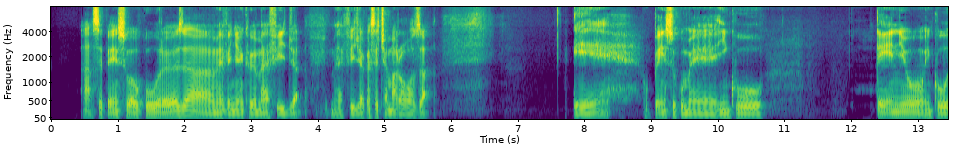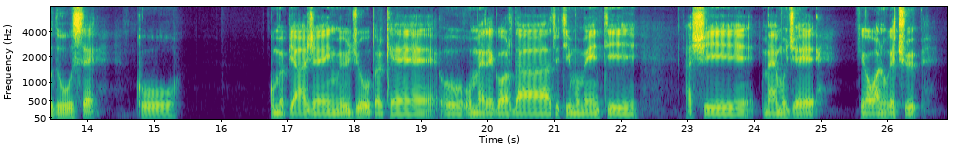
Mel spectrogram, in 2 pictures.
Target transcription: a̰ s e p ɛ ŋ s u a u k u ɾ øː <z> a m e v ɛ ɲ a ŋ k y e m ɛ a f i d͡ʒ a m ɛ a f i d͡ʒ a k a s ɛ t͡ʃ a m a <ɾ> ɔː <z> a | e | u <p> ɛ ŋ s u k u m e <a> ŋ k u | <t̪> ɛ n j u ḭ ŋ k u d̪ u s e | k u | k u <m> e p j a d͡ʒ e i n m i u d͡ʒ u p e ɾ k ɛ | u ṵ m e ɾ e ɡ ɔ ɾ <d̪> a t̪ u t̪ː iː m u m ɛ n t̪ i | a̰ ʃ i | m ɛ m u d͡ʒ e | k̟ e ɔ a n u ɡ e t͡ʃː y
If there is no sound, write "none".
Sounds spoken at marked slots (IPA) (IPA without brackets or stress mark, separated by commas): z, ɾ, z, p, i, t̪, m, d̪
